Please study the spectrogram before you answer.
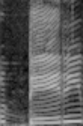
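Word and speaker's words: dairy: इसको डायरी pronounce करोगे। इसको डेरी प्रोनाउंस करोगे।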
